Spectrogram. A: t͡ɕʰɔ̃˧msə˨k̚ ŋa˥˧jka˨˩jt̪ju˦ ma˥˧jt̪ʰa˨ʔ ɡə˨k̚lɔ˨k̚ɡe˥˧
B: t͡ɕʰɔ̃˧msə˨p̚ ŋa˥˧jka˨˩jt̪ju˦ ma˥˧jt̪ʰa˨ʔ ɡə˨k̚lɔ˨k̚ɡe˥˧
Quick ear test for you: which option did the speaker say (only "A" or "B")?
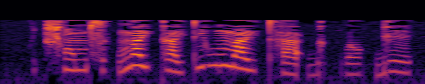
A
